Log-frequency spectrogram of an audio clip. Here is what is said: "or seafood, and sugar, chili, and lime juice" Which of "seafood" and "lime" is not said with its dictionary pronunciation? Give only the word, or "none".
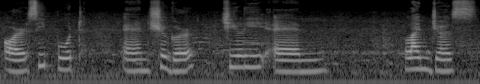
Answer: seafood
